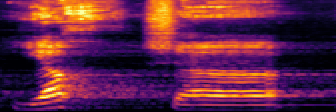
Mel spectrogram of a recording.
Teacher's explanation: خا کی آواز موٹی ہوتی ہے اور قلقلہ نہیں کرنا ہے خا میں. یخشا خا میں آواز کو روک لینا ہے.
